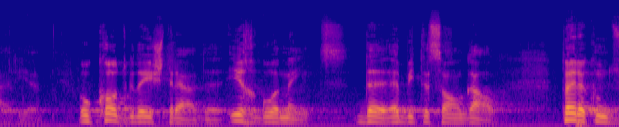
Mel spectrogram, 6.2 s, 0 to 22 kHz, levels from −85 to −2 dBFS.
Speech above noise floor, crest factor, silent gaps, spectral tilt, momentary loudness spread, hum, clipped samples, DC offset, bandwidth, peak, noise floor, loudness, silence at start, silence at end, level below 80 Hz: 25 dB; 20 dB; none; -5.5 dB/octave; 19 LU; none; under 0.1%; under 0.1%; 16 kHz; -18 dBFS; -61 dBFS; -37 LUFS; 0 s; 0 s; -64 dBFS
